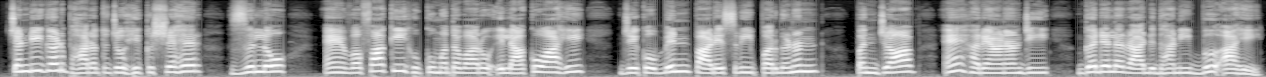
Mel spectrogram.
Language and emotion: Sindhi, neutral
